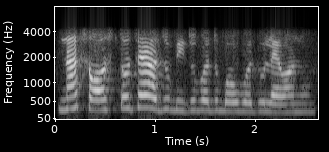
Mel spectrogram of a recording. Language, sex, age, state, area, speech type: Gujarati, female, 18-30, Gujarat, urban, conversation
